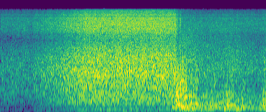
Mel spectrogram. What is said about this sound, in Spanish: De paso espero un poco que pare de llover.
